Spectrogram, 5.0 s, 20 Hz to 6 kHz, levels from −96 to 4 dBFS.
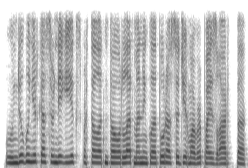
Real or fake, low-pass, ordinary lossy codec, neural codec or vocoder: fake; 5.4 kHz; none; codec, 24 kHz, 0.9 kbps, WavTokenizer, small release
